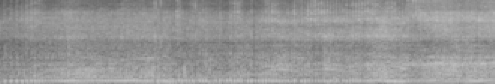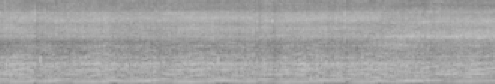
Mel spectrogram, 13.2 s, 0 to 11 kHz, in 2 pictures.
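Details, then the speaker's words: Yamaha Mio M3 scooter that smokes white, is sometimes hard to start in the morning and won't hold idle; compression tested very weak. Ragged, pulsing single-cylinder beat, dies when throttle released; likely worn or stuck piston rings or leaking valves. "motornya pun tidak bisa langsung pada saat gasnya dilepas motornya langsung mati karena kompresinya sangat lemah"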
